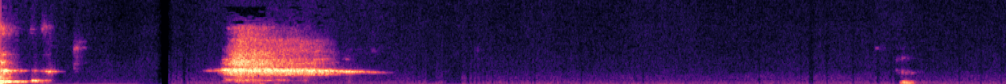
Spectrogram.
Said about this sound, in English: The breathing is very healthy.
